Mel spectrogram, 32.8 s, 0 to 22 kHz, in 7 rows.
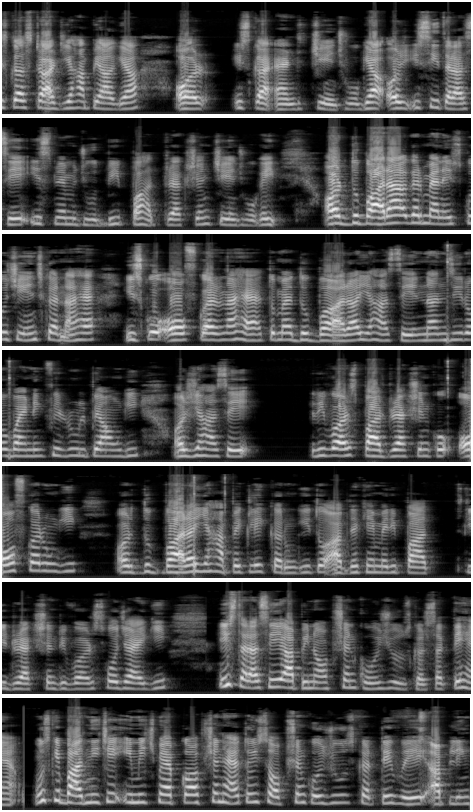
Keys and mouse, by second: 13.1 click, 17.6 click, 28.3 click.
